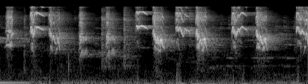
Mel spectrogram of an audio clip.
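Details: White-rumped shama in 'tembakan rapat' style for contest training: loud, harsh, high notes fired in a steady series roughly every quarter second.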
